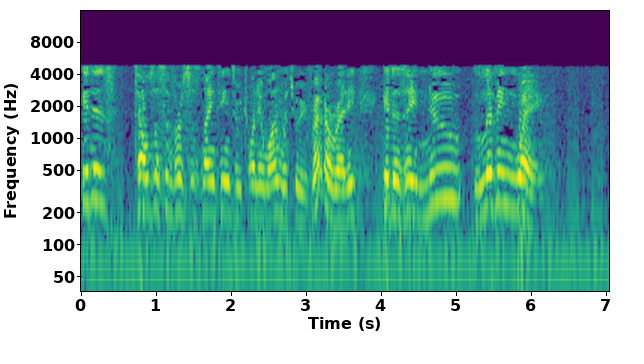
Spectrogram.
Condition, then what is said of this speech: None; typical speech.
